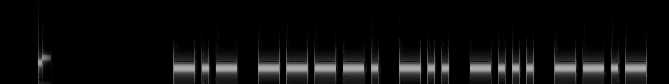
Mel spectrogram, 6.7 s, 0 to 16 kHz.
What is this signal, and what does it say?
Morse code, heard as a keyed tone, about 17 wpm, 700 Hz. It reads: K9DBQ
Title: USA Call Signs Repeated 3x 17wpm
